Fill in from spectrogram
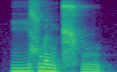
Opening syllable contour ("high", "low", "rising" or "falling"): rising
